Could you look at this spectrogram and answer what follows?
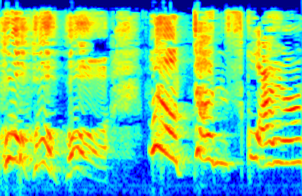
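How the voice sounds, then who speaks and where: An extremely high, put-on character voice. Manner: mocking, booming laugh.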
